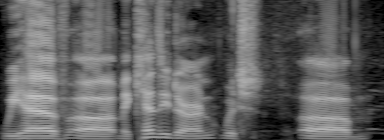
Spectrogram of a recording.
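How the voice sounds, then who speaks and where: A man's voice: medium pitch, fairly even intonation, takes it slowly, sharp tone, clean tone, no room sound. A man hosting a casual live podcast, joking around and making mock announcements. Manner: joking, hype-announcer delivery. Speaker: podcast host.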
